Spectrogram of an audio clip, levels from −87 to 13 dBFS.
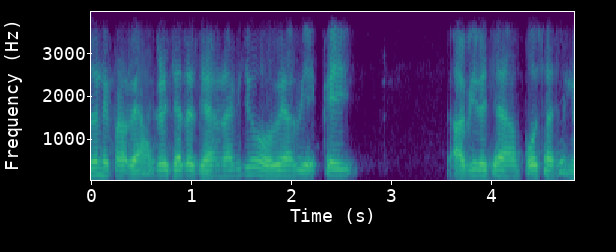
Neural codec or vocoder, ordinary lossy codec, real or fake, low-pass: vocoder, 22.05 kHz, 80 mel bands, Vocos; Opus, 32 kbps; fake; 3.6 kHz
